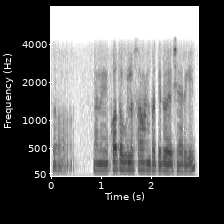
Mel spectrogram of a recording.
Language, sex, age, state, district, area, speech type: Bengali, male, 18-30, West Bengal, Murshidabad, urban, conversation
